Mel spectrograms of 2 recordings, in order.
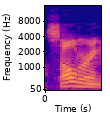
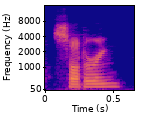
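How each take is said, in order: First: The L sound is clearly pronounced. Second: The L sound is left out. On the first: "Australians do say solder. We, we pronounce the L in the word" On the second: "I think in America it's pronounced soldering"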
